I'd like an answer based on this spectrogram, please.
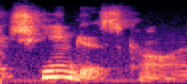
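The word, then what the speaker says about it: Genghis Khan: no that's how he that's the way to say it it was jenga that was the persian translation that it was actually chingus khan yes ch western my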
